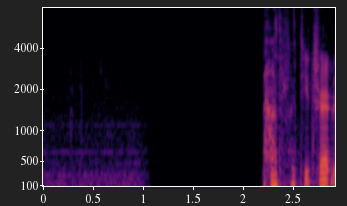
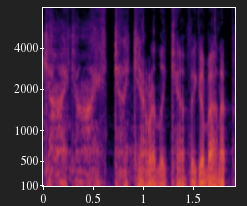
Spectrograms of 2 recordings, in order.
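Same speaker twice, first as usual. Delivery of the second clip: whisper; 10 semitones lower, 7 dB quieter, faster than usual. Real, not acted. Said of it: "whispered aside".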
